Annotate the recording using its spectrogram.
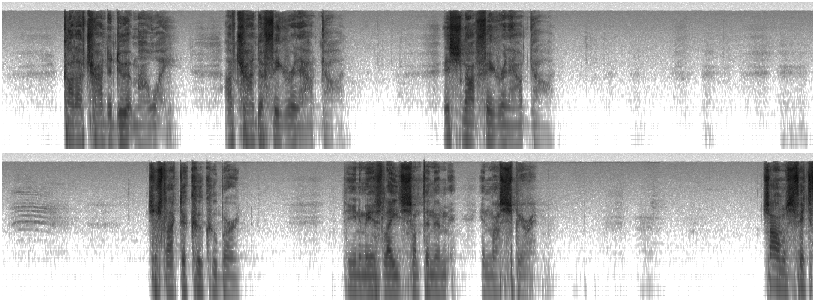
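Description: A man speaks over a microphone in short, emphatic phrases, heard through loudspeakers in a large echoing hall.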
